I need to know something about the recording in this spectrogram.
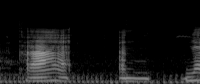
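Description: Speech: a woman talking in short Thai phrases, with a long drawn-out syllable near the start and no cleaver strokes in between.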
